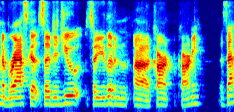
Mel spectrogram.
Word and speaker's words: Kearney: So being from Nebraska, so you live in Kearney? Is that how that's pronounced? Kearney? Yep, like a carnival person. Kearney.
